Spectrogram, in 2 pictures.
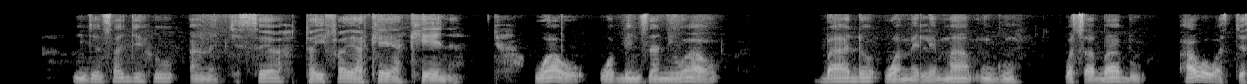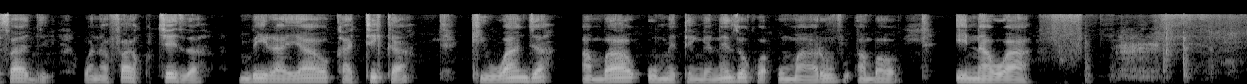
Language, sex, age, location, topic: Swahili, male, 25-35, Nakuru, education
